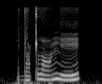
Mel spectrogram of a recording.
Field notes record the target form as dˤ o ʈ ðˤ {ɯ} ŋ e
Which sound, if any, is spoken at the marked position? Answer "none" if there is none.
ɯ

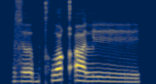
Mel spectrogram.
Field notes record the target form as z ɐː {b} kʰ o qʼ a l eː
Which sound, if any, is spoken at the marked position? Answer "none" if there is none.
b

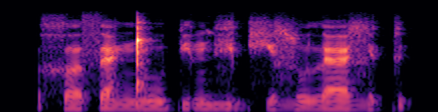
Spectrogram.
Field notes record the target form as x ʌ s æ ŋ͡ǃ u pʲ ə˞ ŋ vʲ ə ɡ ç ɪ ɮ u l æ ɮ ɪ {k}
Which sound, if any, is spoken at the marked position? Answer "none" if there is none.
k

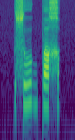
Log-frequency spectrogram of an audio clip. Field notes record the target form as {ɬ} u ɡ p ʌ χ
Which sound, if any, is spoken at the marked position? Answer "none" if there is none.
s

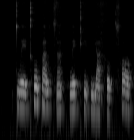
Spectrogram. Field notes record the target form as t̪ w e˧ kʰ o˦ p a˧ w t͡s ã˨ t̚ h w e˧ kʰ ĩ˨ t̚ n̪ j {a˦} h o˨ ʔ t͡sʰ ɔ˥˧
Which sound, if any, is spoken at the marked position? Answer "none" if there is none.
a˨˩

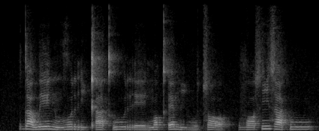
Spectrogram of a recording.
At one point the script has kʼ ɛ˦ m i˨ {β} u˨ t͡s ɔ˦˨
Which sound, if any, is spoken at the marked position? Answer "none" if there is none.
β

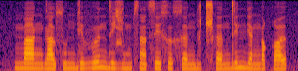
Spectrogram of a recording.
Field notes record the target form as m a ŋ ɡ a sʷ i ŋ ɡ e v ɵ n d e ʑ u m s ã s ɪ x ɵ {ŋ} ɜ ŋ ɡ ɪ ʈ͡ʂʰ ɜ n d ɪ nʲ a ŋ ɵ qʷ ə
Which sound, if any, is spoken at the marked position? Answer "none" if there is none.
x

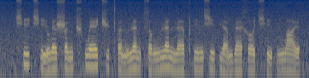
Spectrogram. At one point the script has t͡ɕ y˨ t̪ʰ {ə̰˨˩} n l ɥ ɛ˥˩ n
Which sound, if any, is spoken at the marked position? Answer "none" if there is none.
ə̰˨˩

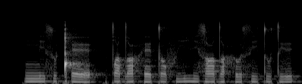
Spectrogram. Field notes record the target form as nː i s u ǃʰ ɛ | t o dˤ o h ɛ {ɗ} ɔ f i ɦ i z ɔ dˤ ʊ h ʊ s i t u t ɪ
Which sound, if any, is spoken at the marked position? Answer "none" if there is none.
t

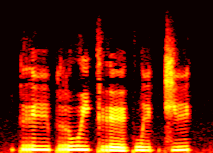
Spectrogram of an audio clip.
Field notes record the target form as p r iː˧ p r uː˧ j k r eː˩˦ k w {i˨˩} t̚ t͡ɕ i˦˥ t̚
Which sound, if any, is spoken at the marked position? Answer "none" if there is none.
i˨˩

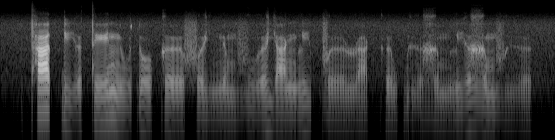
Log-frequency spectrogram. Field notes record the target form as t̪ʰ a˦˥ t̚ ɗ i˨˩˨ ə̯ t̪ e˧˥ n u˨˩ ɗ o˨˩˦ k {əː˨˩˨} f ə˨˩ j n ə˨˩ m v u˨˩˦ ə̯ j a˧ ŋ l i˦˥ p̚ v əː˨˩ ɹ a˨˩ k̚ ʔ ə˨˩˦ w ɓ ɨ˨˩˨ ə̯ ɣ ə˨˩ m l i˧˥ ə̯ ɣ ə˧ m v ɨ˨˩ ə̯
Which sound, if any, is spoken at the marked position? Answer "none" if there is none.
əː˨˩˨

